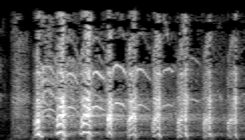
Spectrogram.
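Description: A person laughing in a quick run of short, high-pitched "ha"s, about five a second, starting a moment in and growing fainter toward the end.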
